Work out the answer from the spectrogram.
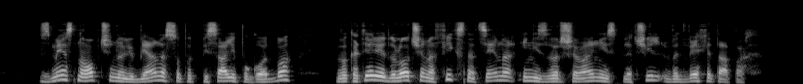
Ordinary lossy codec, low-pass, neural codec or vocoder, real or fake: none; 7.2 kHz; autoencoder, 48 kHz, 128 numbers a frame, DAC-VAE, trained on Japanese speech; fake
